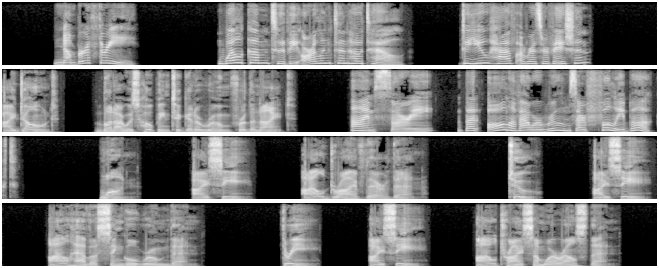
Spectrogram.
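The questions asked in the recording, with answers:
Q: I'm sorry, but all of our rooms are fully booked.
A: 3: I see. I'll try somewhere else then.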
